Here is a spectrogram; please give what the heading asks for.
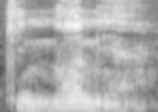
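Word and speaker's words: κοινωνία: O termo grego quina está no mesmo campo semântico de quinonia, que é a palavra que você conhece como koinonia. A pronúncia correta é quinonia.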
